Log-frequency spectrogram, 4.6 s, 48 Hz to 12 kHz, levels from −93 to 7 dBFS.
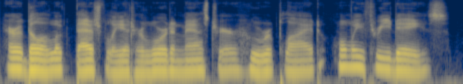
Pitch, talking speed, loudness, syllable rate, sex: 120 Hz, 170 wpm, -17 LUFS, 5.3 syllables/s, male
